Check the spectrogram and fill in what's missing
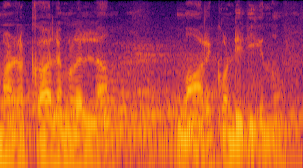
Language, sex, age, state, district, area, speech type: Malayalam, male, 60+, Kerala, Idukki, rural, spontaneous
